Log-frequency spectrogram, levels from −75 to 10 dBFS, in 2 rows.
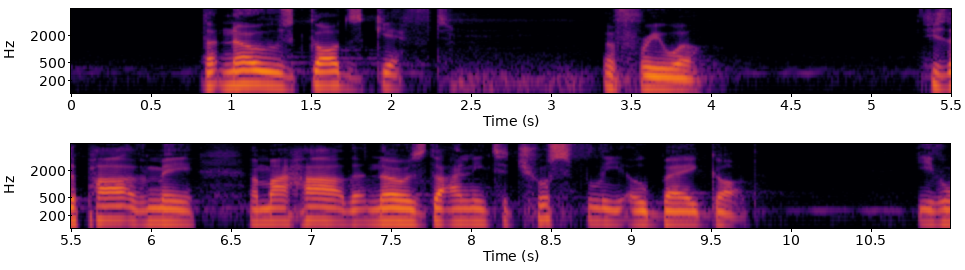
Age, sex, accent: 40-59, male, British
